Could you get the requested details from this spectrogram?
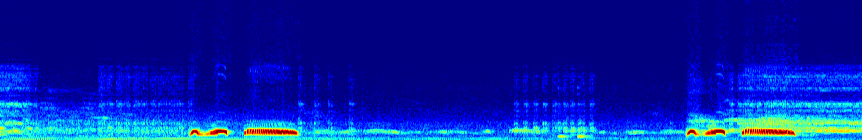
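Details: Cooing of a decoy spotted dove used to excite wild doves: two phrases some five seconds apart. Each is a brief wavy note and then a long, even coo, with faint softer sounds in between.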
